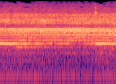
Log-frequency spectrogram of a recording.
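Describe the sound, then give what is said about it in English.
A doorbell buzzer sounds in one unbroken, steady electric drone, harsh and mid-pitched, holding at an even volume for almost two seconds with no voices. “Let's ring the bell.”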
